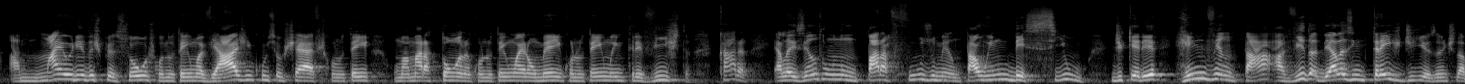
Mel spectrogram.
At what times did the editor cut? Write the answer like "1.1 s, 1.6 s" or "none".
1.5 s

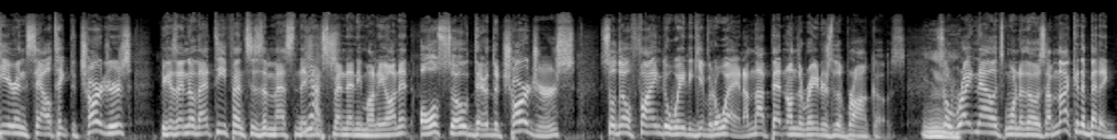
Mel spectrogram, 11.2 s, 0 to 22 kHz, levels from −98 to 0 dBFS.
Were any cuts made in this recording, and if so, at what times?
10.1 s

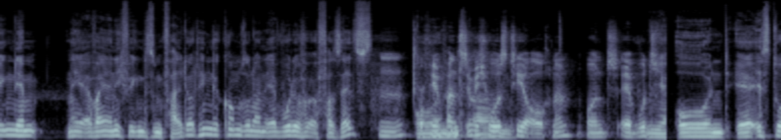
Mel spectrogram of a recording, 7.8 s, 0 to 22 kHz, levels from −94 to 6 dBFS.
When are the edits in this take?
3.7 s, 6.6 s

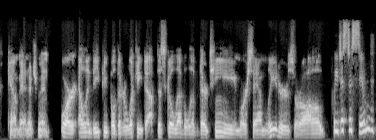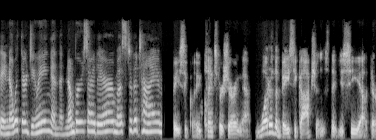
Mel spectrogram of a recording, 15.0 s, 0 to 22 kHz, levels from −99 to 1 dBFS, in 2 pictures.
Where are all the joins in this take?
6.6 s, 10.7 s, 12.5 s

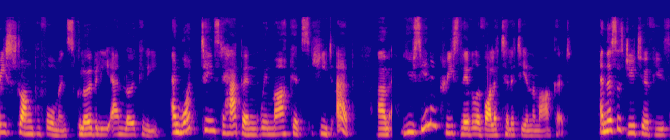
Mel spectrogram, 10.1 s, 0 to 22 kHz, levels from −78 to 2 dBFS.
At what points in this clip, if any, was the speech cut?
2.5 s, 5.9 s

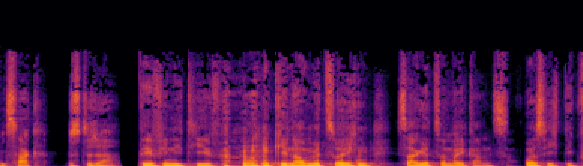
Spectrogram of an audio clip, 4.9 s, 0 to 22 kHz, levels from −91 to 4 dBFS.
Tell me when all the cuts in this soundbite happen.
none

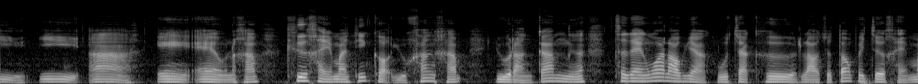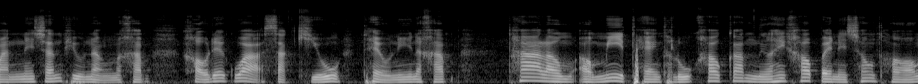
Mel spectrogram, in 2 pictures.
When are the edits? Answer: 4.3 s

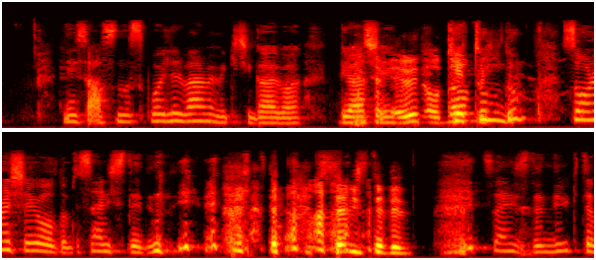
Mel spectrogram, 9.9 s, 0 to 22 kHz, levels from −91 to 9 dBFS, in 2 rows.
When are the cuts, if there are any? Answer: 5.5 s

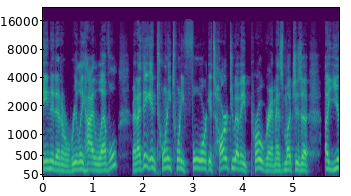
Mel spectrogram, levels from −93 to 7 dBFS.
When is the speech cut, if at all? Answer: 1.8 s, 3.3 s

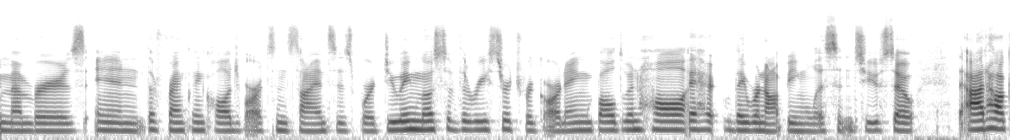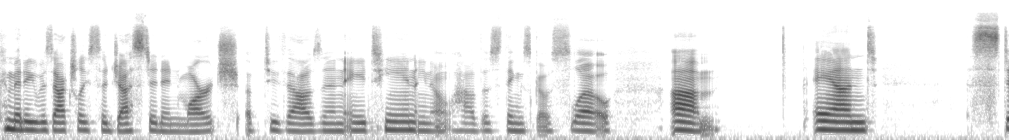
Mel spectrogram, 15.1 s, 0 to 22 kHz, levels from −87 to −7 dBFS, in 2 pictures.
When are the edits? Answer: 5.2 s, 10.7 s

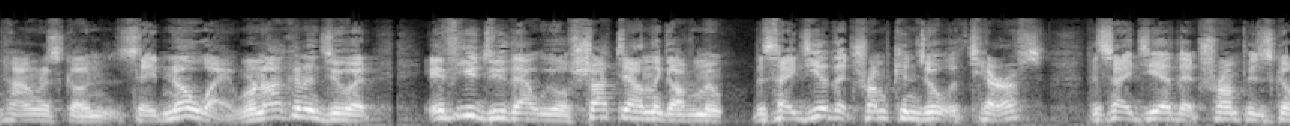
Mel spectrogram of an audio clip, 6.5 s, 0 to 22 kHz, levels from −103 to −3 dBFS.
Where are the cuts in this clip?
3.6 s

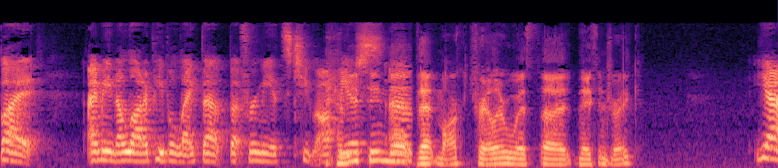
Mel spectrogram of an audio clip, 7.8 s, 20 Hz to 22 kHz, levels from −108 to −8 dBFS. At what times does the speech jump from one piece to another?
4.1 s, 5.7 s

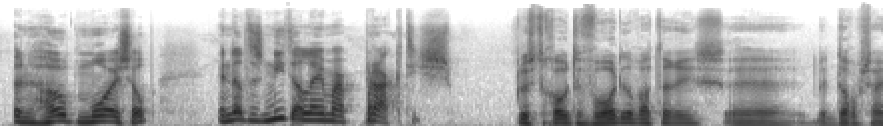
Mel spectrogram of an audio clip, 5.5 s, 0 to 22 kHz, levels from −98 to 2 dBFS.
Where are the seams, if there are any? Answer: none

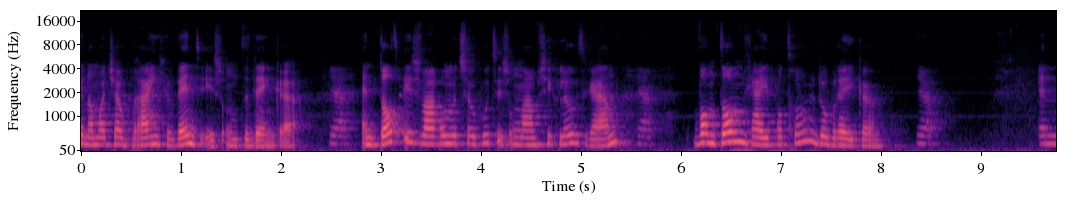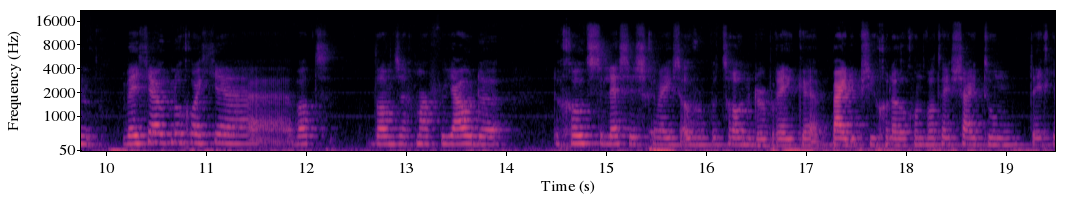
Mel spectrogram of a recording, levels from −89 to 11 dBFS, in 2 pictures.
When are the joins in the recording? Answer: none

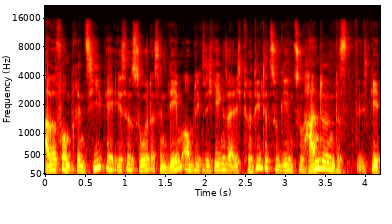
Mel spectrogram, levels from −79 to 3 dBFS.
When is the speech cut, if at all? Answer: 2.0 s

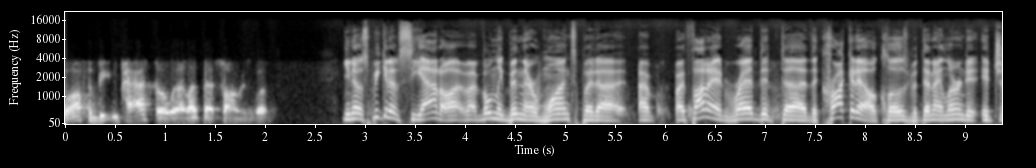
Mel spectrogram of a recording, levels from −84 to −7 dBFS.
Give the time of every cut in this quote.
none

